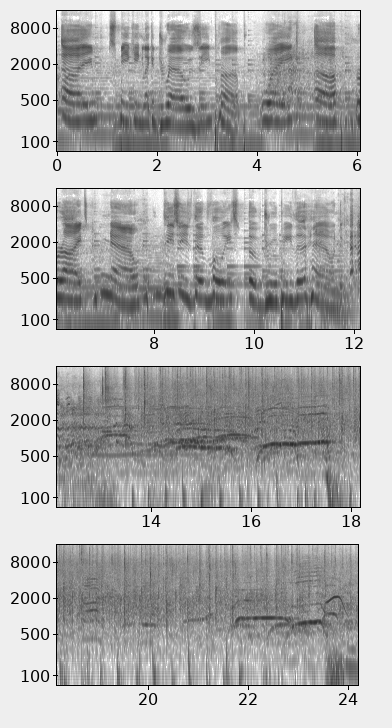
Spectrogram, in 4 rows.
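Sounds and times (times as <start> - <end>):
speech: 0.0 - 12.5
laughter: 4.0 - 6.0, 11.8 - 14.6
audience applause: 12.3 - 24.1.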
